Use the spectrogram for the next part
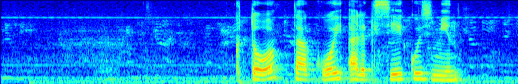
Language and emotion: Russian, neutral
